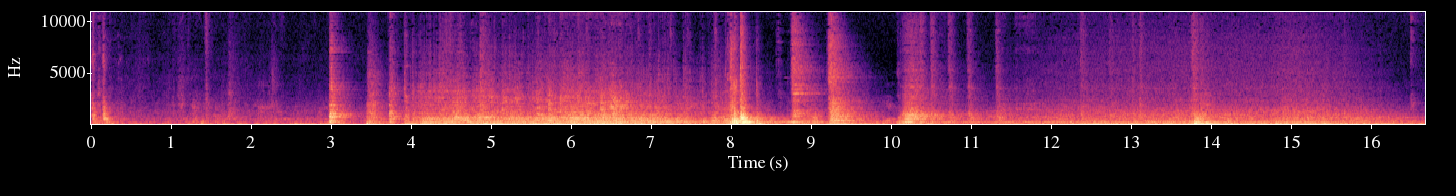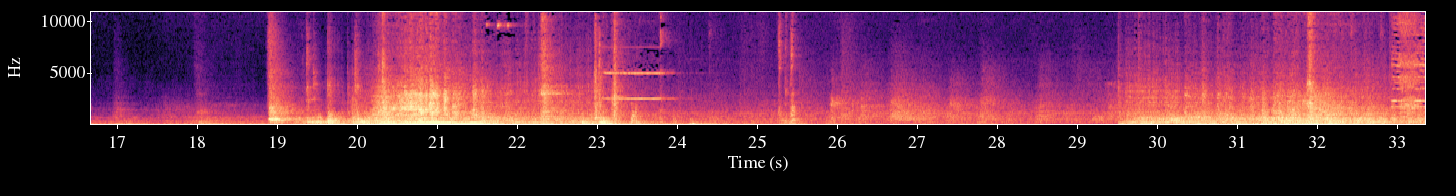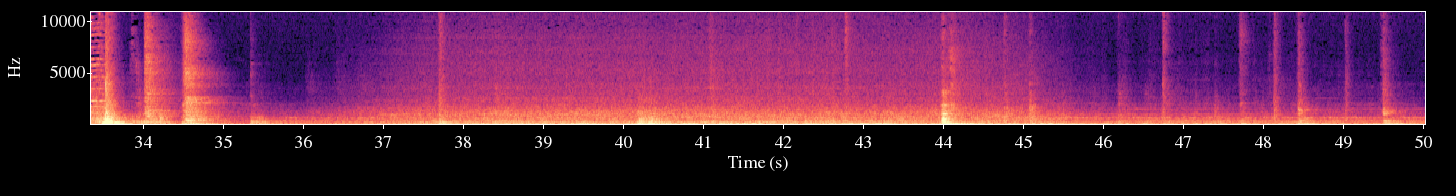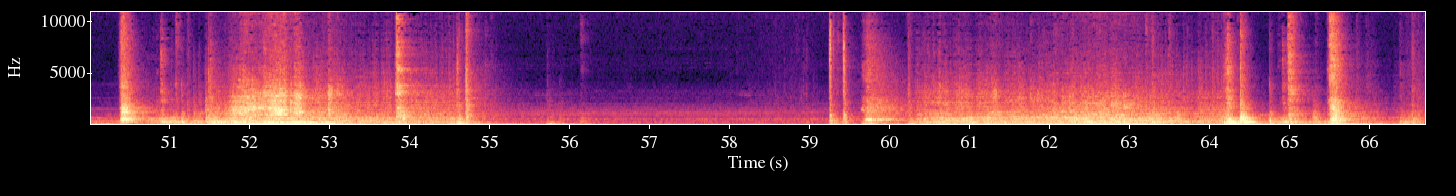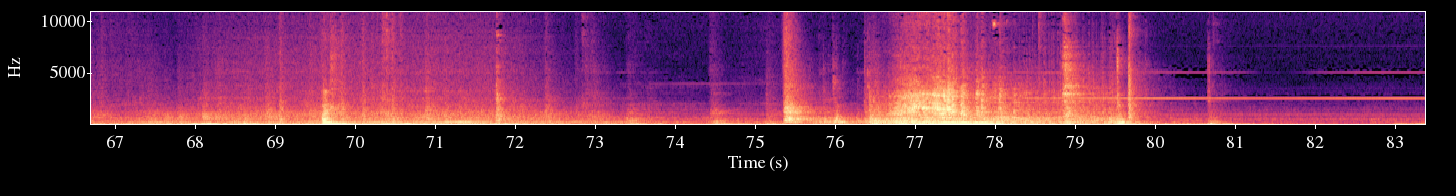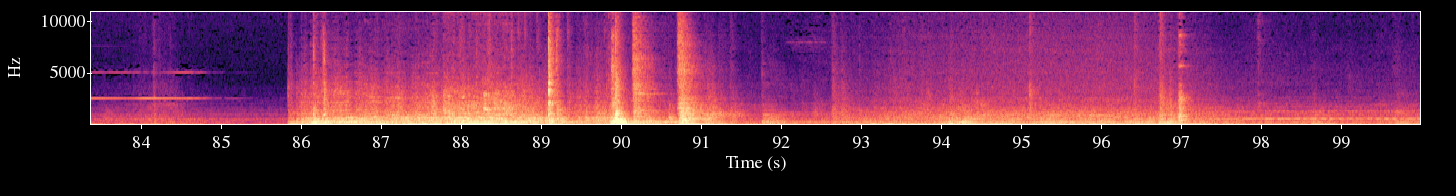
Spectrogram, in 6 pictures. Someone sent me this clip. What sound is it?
SFX ELEVADOR 4824 01
Elevator sound recorded in Porto during a tv series shooting set between takes.
zoom f8
sennheiser MKH8060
